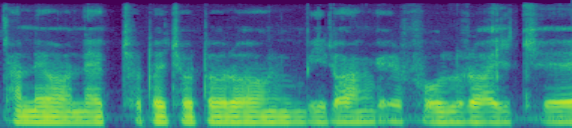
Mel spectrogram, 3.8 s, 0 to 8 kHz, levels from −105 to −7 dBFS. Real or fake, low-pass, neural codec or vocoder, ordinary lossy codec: real; 7.2 kHz; none; AAC, 48 kbps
